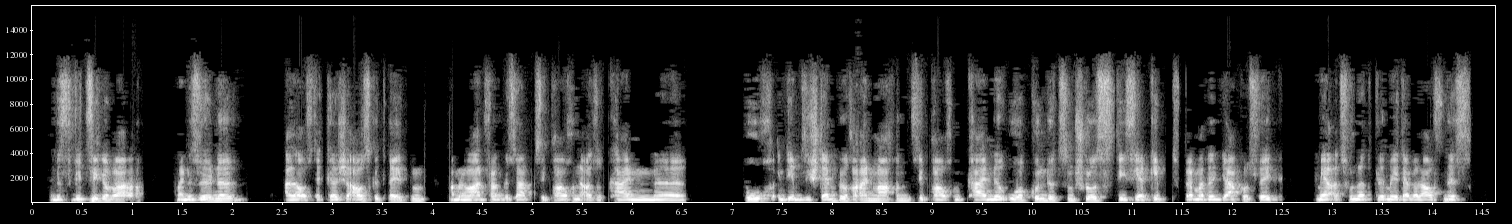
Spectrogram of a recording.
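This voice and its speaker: A man speaks in a plain, everyday voice at a medium pitch with ordinary pitch variation and a moderate pace. The sound is dry and close, with no echo. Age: 60s. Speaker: pilgrimage hiker. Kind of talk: casual interview. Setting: internet call.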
